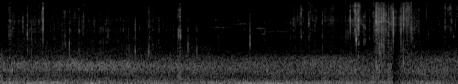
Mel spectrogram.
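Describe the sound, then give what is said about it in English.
A hole being bored into a tree by hand, opened up to fit a spile: irregular dry crunching and scraping bursts that grow sharper and louder near the end, over a steady low rumble. “I'm just going to open that hole up just a little bit more.”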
